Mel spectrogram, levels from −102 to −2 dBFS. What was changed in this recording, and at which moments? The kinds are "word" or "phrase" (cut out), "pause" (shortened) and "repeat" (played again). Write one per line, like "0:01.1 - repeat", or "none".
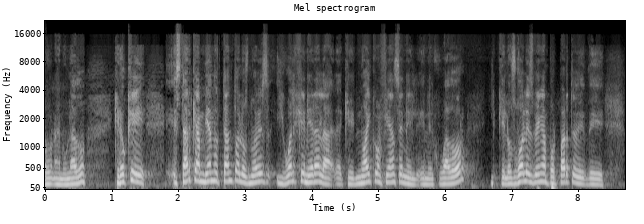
0:01.8 - word
0:06.7 - phrase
